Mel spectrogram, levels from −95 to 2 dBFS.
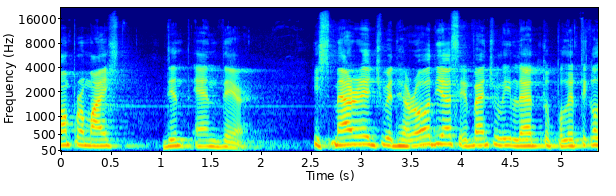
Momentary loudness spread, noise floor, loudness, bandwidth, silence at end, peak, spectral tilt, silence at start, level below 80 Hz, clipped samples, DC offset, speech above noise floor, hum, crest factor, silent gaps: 10 LU; -58 dBFS; -27 LUFS; 18 kHz; 0 s; -10 dBFS; -6 dB/octave; 0 s; -74 dBFS; under 0.1%; under 0.1%; 31 dB; none; 18 dB; none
